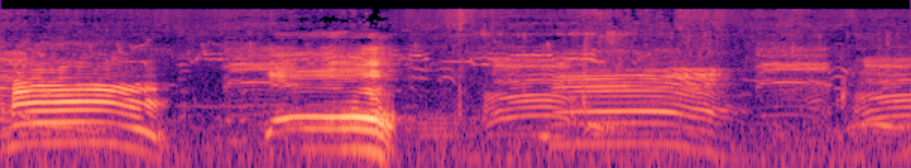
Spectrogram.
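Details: Cows roaming on a street give a run of deep, drawn-out moos, each rising slightly and then falling away.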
